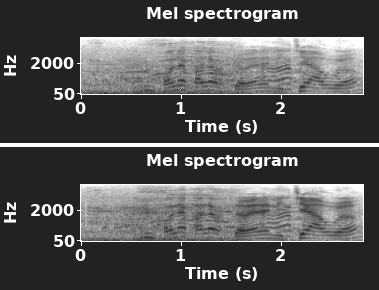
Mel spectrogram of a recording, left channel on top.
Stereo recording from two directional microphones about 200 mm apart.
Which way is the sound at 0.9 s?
55° left (ahead or behind).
